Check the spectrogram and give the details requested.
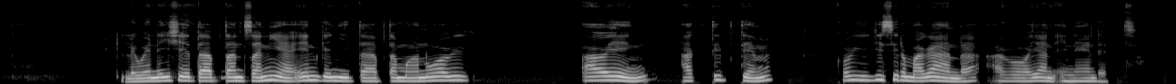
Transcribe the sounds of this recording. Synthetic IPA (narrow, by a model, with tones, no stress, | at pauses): le˨we˨ne˨i˦ʃetap̚tansani˦ae˦nɡeɲi˨tap̚t̪a˨manwɔ˦wi˦k | aeŋ | ak̚ti˦pte˨m | kɔ˦ɣiɡi˦si˦ɾmaɣa˦nda̰ː˨ɣɔ˨ja˦nɪ̰˨nɛndɛ˨t̚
